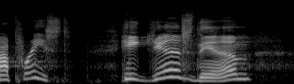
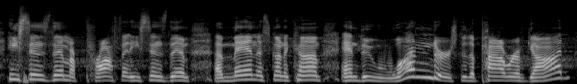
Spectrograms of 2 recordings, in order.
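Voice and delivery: usual speaking voice

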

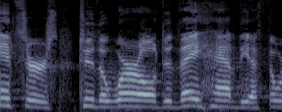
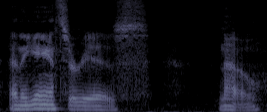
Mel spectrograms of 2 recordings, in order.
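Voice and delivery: hushed answer; 8 semitones lower, 12 dB quieter than usual. Acted. Preacher answering his own question, hushed. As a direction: drop to a near whisper for the final no.

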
